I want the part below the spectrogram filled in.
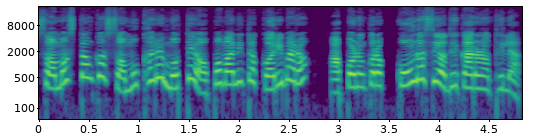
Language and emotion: Odia, angry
